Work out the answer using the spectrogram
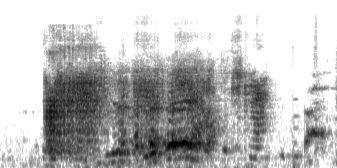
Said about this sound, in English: We're going to run that back. Spoiler alert, he's going to fart.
